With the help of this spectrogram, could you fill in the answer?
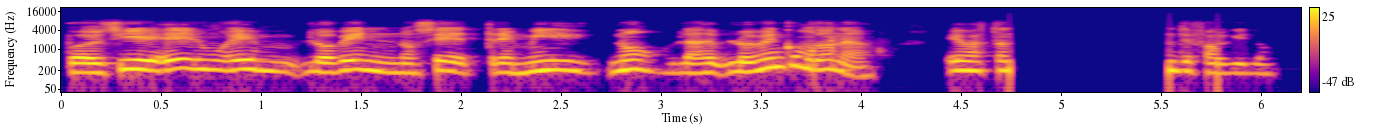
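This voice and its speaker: A young man chats casually on a podcast in a fairly high voice. He rambles, breaks off and restarts his sentences, and often searches for names. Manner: rambling, halting, many restarts. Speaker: podcast host. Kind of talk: casual chat.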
